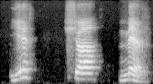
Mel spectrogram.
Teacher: What has happened here is that the nun of the nifal stem has assimilated into the sheen by what we call progressive assimilation. Notice that the chart, nun sheen becomes sheen with a doggish, what we call forte, which means doubling of the sheen.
